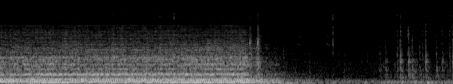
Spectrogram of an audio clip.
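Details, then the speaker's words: 1936 Ford Deluxe Fordor Sedan, original flathead V8: even starter cranking about four beats a second, never firing, because the ignition was left off. "oops i forgot to turn the ignition on see this is what happened you got to remember the whole procedure for starting it"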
